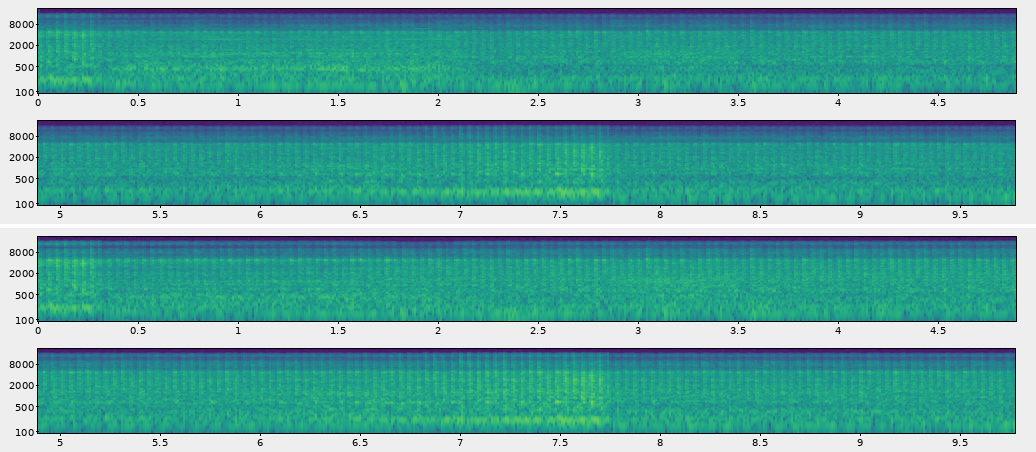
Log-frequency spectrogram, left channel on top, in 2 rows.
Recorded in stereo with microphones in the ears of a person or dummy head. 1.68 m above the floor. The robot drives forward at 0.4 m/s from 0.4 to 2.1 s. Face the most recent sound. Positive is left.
turn(degrees=-20)  # may be behind; listen again after turning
